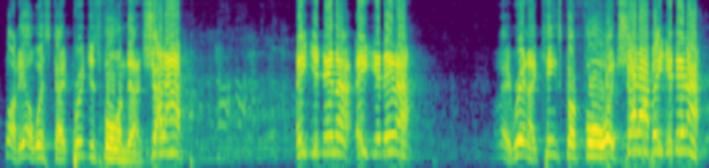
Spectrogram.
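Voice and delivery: loud, high-pitched dinner-table outbursts; irritable dad erupting into shouts; dad yelling. Acted. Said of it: "he just used to yell at us".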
